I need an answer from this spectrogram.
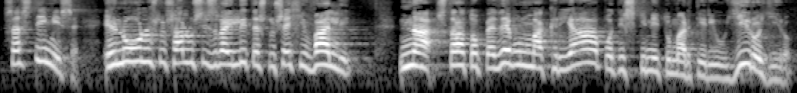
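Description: A man's voice: very high-pitched, expressive. A man preaching a sermon to his congregation, emphatic and repeating his key points.

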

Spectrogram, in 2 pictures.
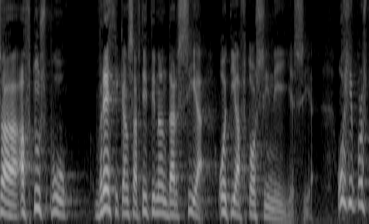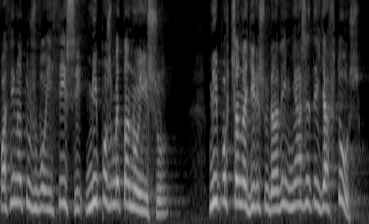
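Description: A man's voice: very high voice, very animated. A man preaching a sermon to his congregation, emphatic and repeating his key points.

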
